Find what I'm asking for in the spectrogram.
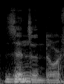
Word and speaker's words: Zinzendorf: Zinzendorf.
